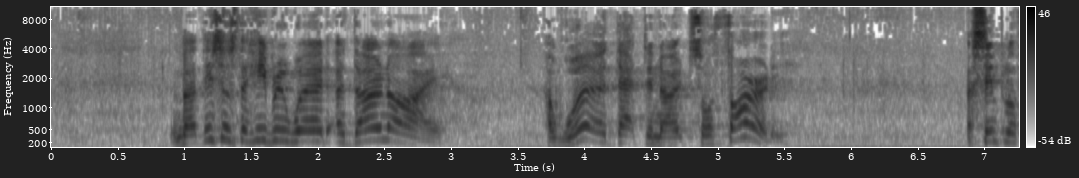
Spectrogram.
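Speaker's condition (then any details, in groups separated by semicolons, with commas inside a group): No condition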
